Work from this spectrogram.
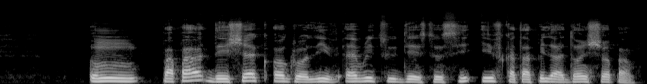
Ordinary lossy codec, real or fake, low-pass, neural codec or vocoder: none; real; 14.4 kHz; none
